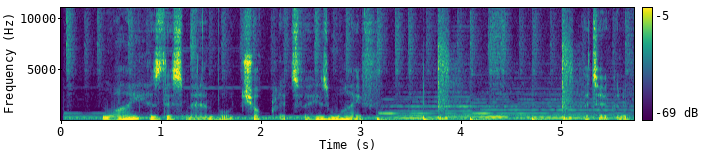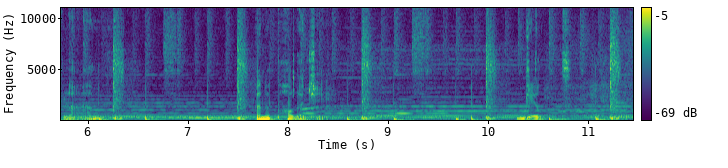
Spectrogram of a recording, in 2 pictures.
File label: Commercial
